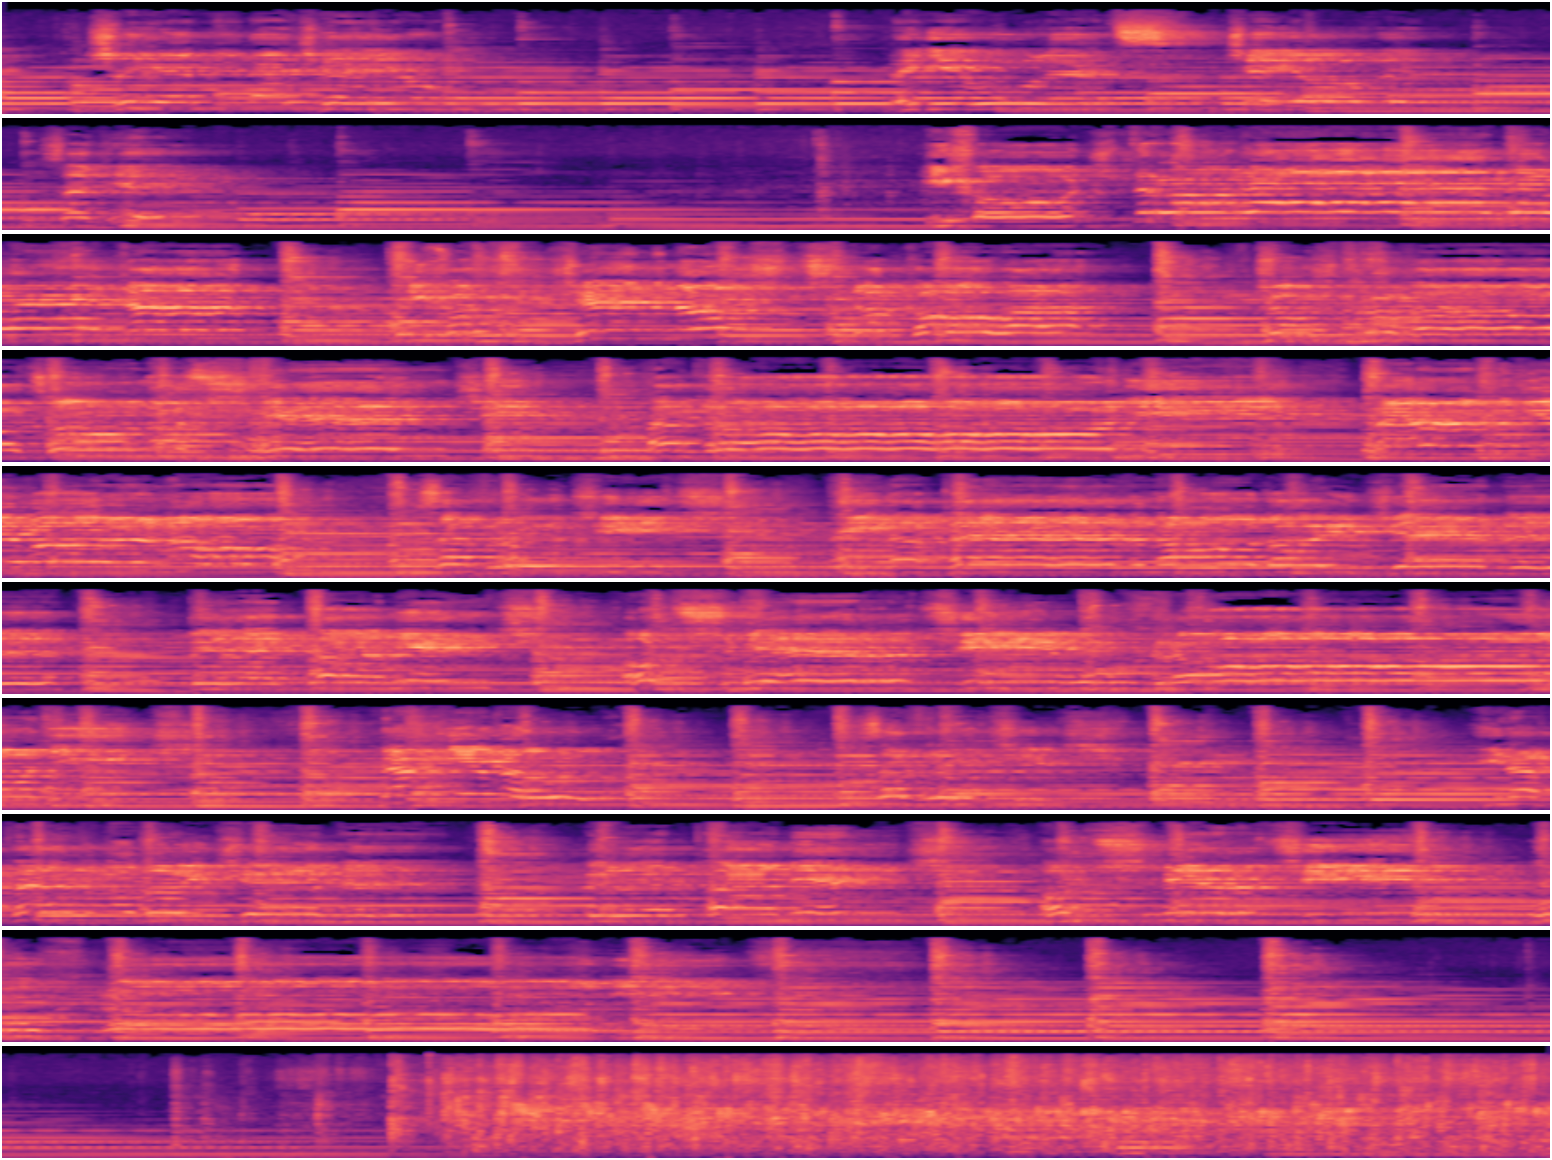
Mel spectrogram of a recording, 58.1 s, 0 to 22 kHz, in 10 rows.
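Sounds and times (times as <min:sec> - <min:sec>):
man singing with vibrato: 0:00.0 - 0:07.7, 0:09.2 - 0:51.9
nylon-string guitar strumming: 0:00.0 - 0:53.7, 0:56.1 - 0:58.0.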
